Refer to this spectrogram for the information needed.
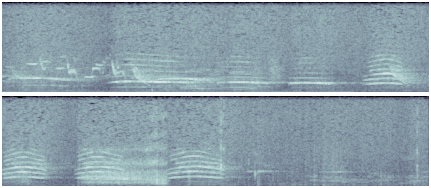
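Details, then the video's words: Indian peafowl at Gorumara National Park, West Bengal, in February, heard from a nature camp where a peacock roamed in the distance: loud, nasal, arching wails in quick bursts of three or four, with a man talking softly at first. "শুনতে পাচ্ছেন? সব কিন্তু ময়ূরে ডাকছে।"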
